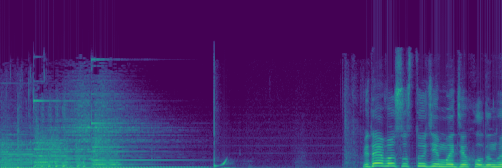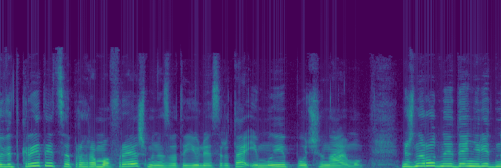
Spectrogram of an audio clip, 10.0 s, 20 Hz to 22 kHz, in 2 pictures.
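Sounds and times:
rising bloop sound effect: 2.1s - 2.5s.

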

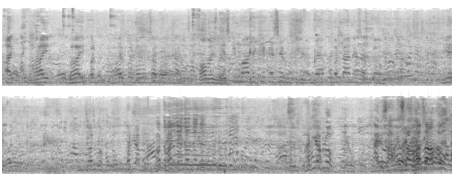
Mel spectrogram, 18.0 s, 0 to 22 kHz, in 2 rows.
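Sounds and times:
crowd chatter: 0.0s - 18.0s
woman wailing and crying: 12.2s - 13.7s.

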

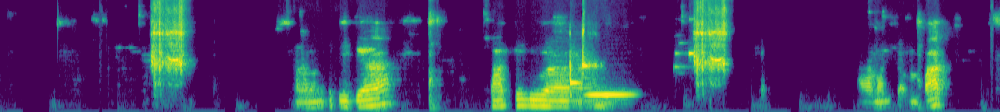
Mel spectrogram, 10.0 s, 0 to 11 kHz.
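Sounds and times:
camera shutter click: 1.5s - 1.9s.

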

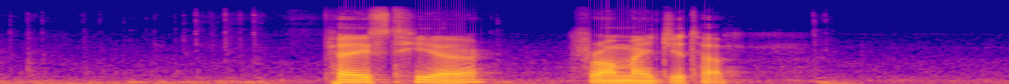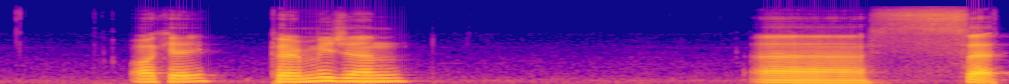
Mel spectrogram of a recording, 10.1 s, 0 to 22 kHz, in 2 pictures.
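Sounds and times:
faint keyboard typing: 0.0s - 1.5s, 2.4s - 2.7s, 3.9s - 4.4s.

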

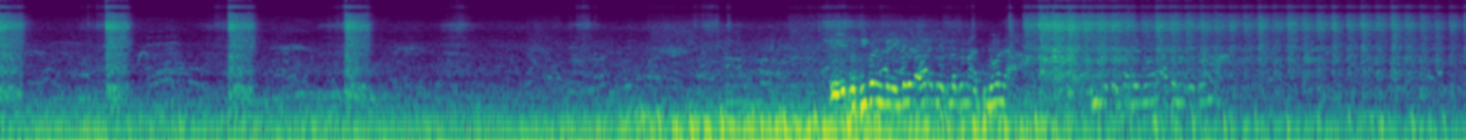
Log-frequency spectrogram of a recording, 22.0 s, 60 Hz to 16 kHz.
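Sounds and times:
faint crowd voices: 0.0s - 22.0s
fairground ride machinery hum: 0.0s - 22.0s
short hisses: 1.4s - 2.1s, 3.3s - 3.9s, 5.0s - 5.6s.

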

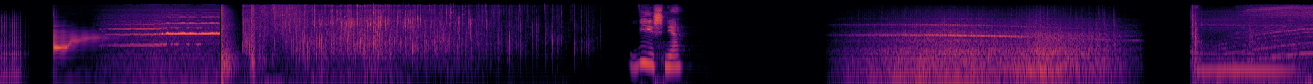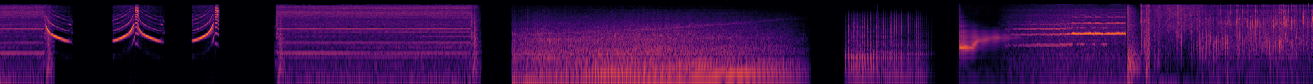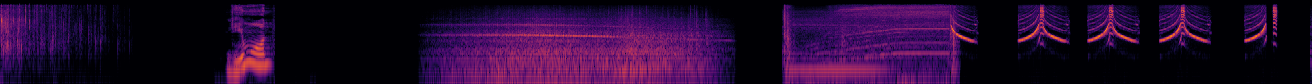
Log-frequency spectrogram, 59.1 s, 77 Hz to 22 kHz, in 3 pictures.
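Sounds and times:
plastic egg cracking: 3.3s - 9.0s, 36.6s - 41.3s
pieces scattering: 3.6s - 9.0s, 36.6s - 41.4s
cartoon truck engine: 12.4s - 17.1s, 27.4s - 31.8s, 45.8s - 50.4s.

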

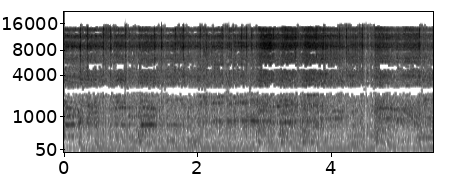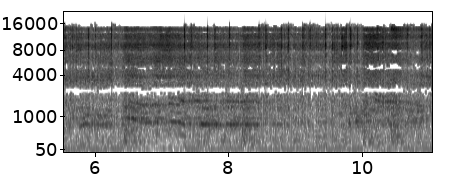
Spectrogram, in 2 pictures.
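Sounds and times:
live metalcore band playing: 0.0s - 11.0s.

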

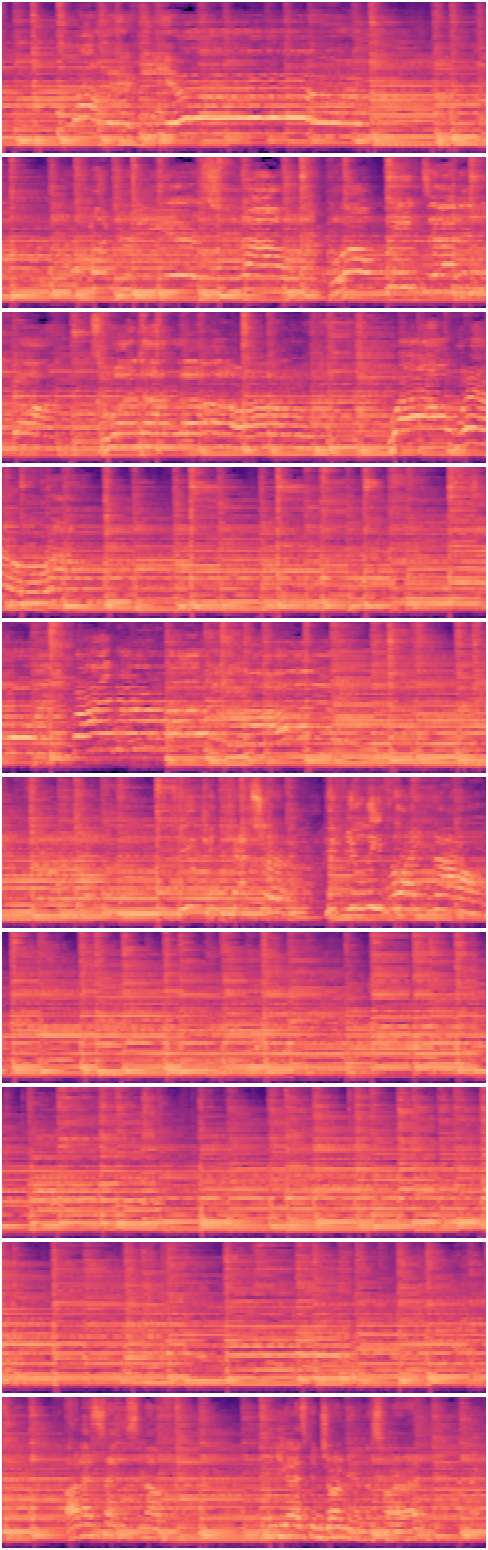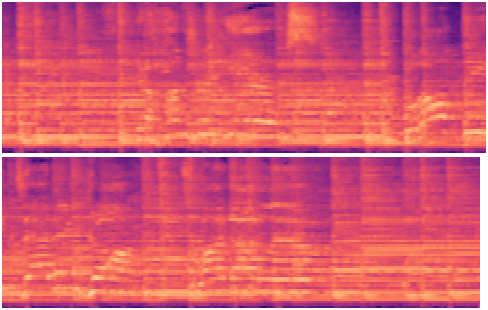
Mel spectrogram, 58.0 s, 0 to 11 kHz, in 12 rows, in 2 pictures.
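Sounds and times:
man singing: 0.0s - 16.5s, 17.1s - 35.6s, 41.6s - 58.0s
acoustic guitar strumming: 0.0s - 58.0s.

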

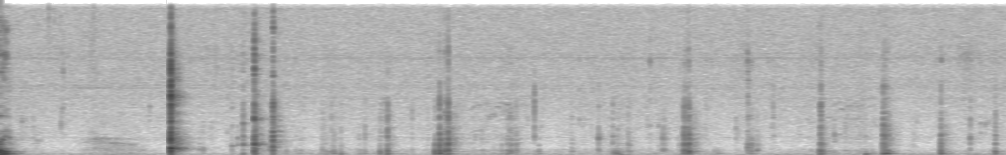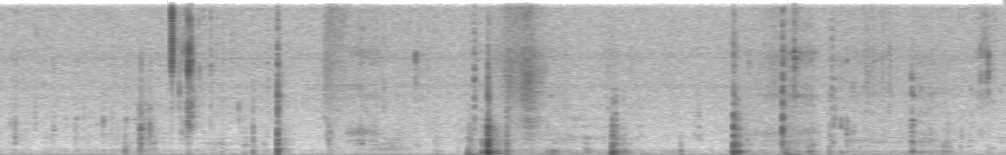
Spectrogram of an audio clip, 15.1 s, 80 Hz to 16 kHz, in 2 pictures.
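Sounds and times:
clay cracking in a bite: 1.3s - 9.8s
crunching chewing: 1.7s - 15.0s.

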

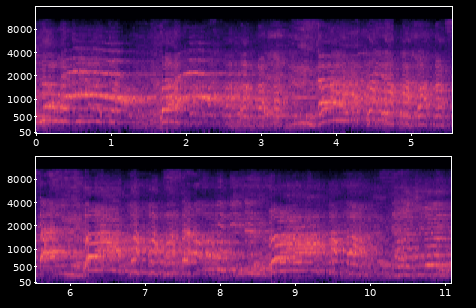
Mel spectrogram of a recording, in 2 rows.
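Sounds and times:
many overlapping voices: 0.0s - 11.0s.

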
